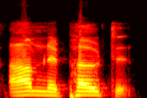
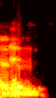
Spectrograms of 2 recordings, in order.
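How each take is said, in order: First: The word is said in a Southern way. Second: The word is said in a standard way.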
